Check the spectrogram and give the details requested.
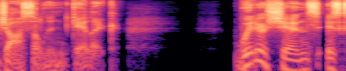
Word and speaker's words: deosil: direction is known as deosil in witchcraft it's pronounced Josel in gelic Witter shins is commonly the word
